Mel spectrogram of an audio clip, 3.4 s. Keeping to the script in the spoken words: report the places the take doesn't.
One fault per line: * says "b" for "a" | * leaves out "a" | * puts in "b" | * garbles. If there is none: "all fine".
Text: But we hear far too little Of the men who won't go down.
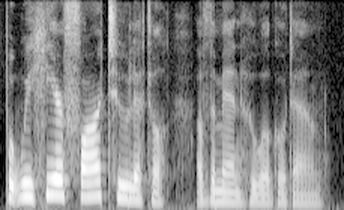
* says "will" for "won't"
